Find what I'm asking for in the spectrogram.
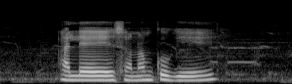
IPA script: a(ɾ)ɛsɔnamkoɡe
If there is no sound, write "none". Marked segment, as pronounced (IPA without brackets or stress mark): l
